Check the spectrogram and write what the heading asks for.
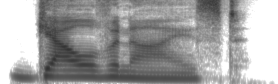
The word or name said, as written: galvanized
